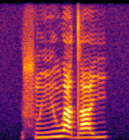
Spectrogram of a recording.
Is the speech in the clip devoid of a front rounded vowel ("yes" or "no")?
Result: yes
